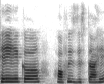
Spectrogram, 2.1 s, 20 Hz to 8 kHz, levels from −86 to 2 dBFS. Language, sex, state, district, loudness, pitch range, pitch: Marathi, female, Maharashtra, Sindhudurg, -16 LUFS, 245-285 Hz, 275 Hz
